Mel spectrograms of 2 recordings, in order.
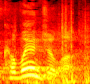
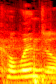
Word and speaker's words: calendula: and transplanted them out there and couldn't even pronounce at the time it was calendula it said or it was calendula and I said it calendula I said it the wrong way okay I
